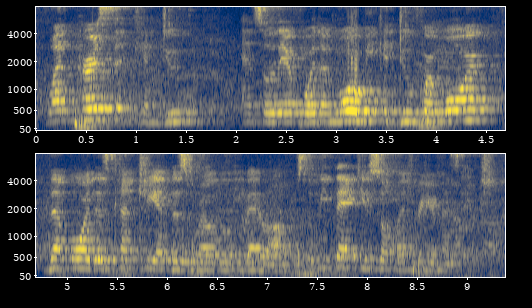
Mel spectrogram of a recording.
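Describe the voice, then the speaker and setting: A woman emceeing a fundraising gala, effusively thanking the speaker and announcing sponsors. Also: a little high. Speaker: event emcee. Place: banquet hall. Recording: distant mic in echoey hall with crowd. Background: audience murmur.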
